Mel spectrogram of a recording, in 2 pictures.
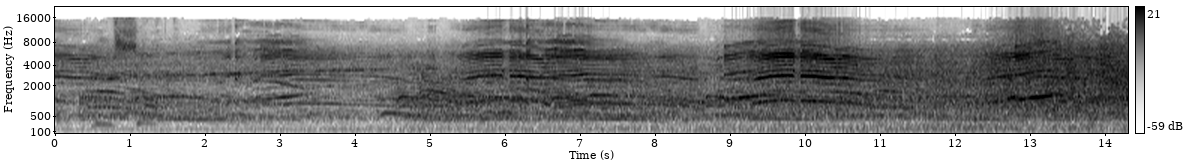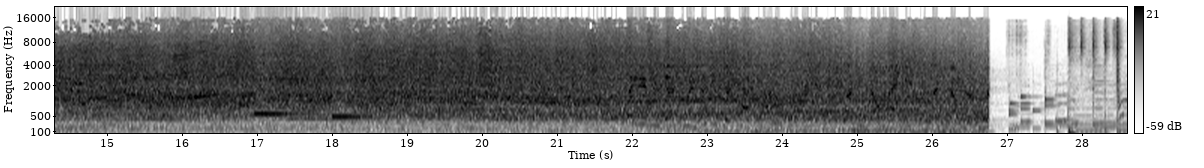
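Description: Loud, high, wavering voices yelling over music, with a dense roar of noise building from about halfway. Everything cuts off abruptly about a second before the end.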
